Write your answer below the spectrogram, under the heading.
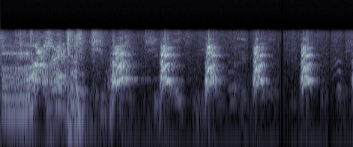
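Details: Kaley, a female Corgi who likes to jump onto a man's lap, barks in a steady series: after a muddled, noisy opening come five sharp, loud barks, one roughly every two-thirds of a second, with quiet gaps between them.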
